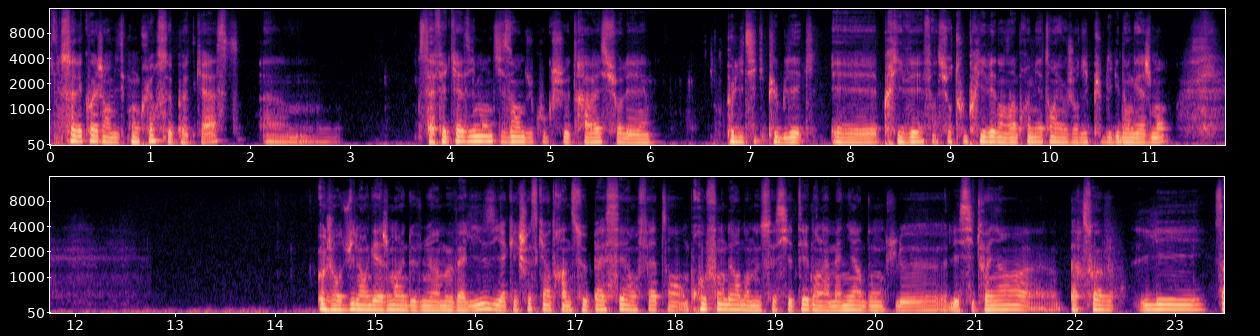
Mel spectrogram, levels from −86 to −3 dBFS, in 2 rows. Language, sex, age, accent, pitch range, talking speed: French, male, 20-39, French, 115-135 Hz, 185 wpm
